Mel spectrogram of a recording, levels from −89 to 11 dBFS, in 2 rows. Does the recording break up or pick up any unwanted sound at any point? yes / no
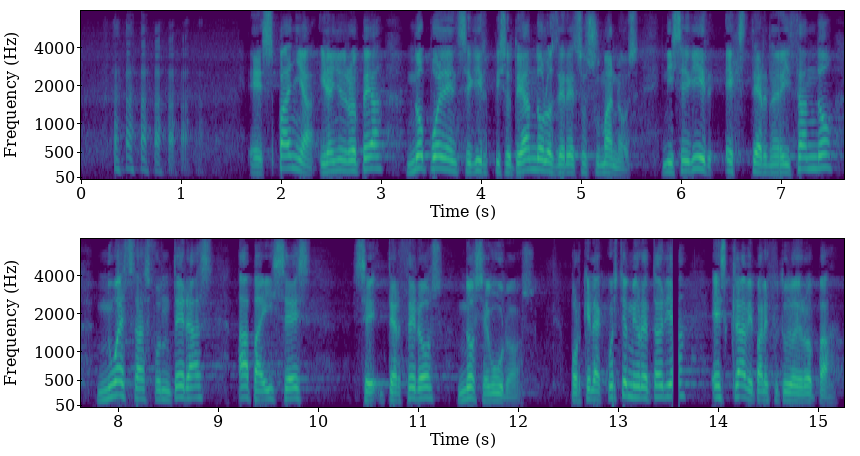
yes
